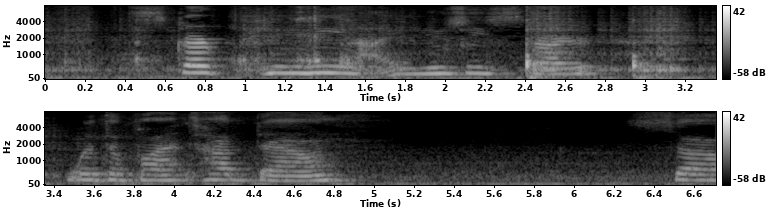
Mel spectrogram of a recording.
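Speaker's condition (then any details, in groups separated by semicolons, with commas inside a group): Cerebral palsy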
